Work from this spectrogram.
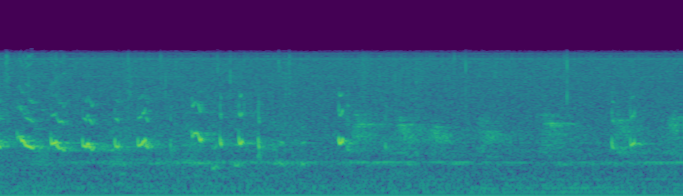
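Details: Westie/Maltese cross puppies at three weeks old: a few short, high squeaky whimpers in the first seconds, then fainter scattered squeaks over a steady low hum.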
